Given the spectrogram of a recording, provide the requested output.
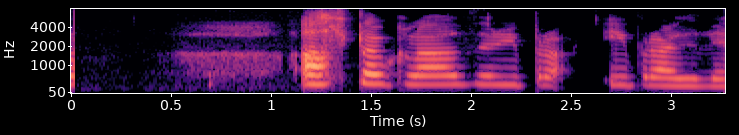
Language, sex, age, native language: Icelandic, female, 10, Icelandic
